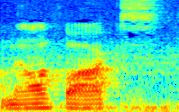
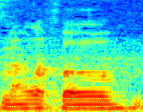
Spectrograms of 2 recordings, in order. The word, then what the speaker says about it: Malifaux: So like Malifaux, some people call it Malafox, but I think it's pronounced Malifaux, the proper French way of pronouncing it.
